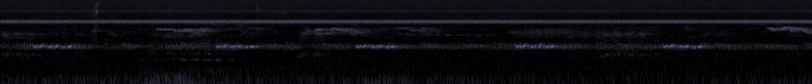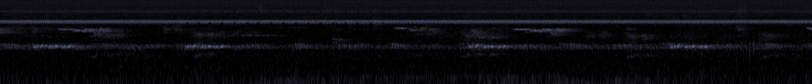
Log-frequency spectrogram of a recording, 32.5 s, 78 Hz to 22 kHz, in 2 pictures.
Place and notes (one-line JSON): {"title": "Hualong Ln., Yuchi Township - Bird and Frog sounds", "date": "2016-05-04 07:14:00", "description": "Bird sounds, Frog sounds\nZoom H2n MS+XY", "latitude": "23.93", "longitude": "120.89", "altitude": "725", "timezone": "Asia/Taipei"}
